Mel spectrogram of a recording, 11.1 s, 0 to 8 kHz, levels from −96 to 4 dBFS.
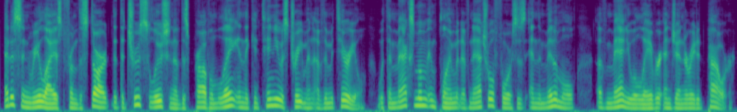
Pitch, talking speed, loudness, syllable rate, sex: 135 Hz, 195 wpm, -18 LUFS, 6.1 syllables/s, male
